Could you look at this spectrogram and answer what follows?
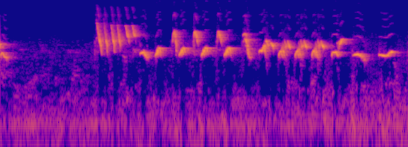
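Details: After a quiet start, a lesser green leafbird bursts into song in town, a harsh high trill followed by a rapid rhythmic series of whistled chirps, over a steady low hum.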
